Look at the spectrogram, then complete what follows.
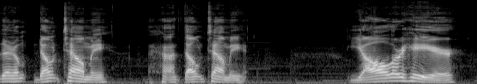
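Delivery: put-on thick Alabama accent. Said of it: "He's got a thick Alabama accent".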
